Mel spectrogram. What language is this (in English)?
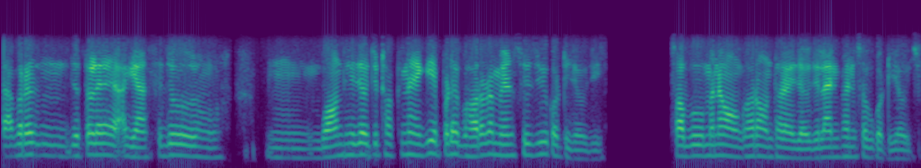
Odia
